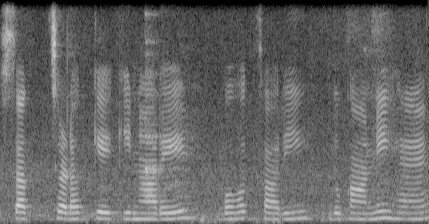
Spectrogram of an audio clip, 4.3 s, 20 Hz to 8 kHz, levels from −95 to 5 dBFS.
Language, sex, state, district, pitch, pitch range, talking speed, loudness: Hindi, female, Haryana, Rohtak, 220 Hz, 215-230 Hz, 110 wpm, -21 LUFS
